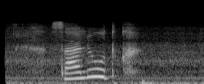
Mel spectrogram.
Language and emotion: Russian, positive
